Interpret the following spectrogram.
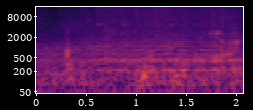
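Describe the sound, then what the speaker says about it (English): Honey bees hum steadily from an opened hive among four hives on a farm, a close, continuous drone with no talk over it. "Can we see the bees now? We can. Oh wow, I can hear them."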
